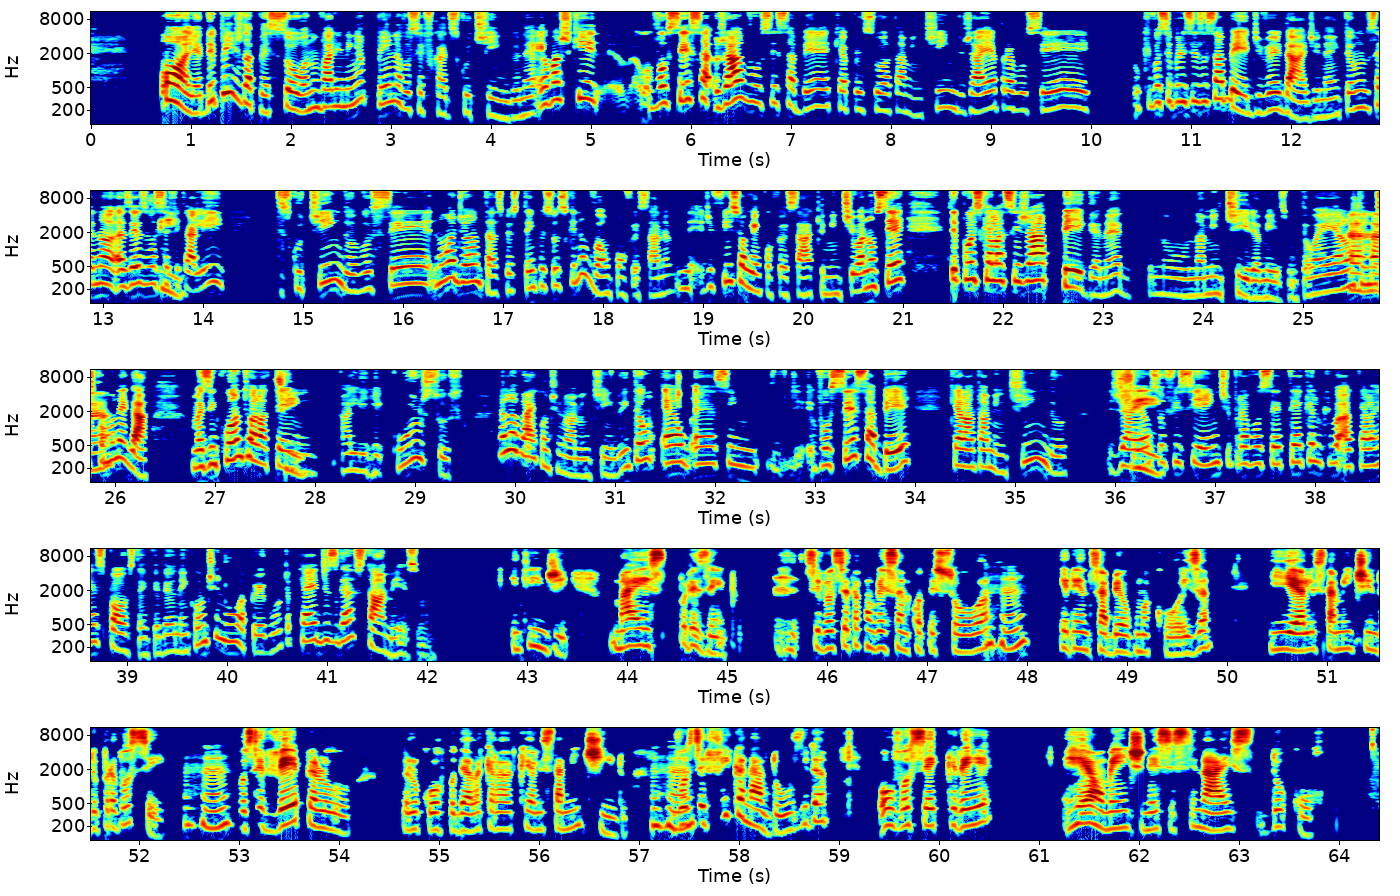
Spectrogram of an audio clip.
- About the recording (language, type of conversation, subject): Portuguese, podcast, Como perceber quando palavras e corpo estão em conflito?
- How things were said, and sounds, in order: other noise; tapping; throat clearing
